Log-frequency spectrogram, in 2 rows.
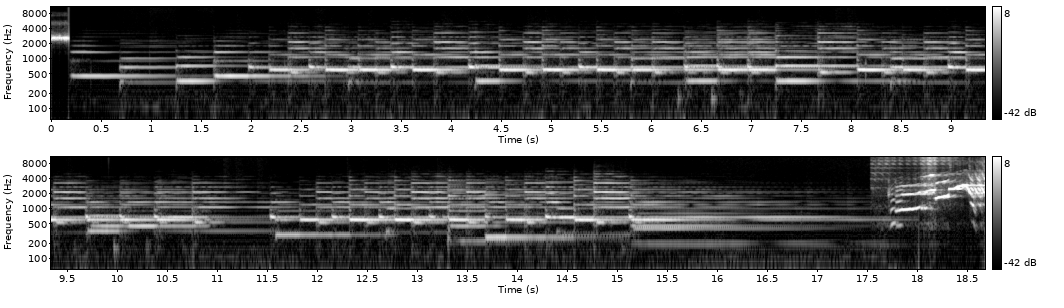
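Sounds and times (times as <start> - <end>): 
piano: 0.2 - 18.0
eagle cry: 17.6 - 18.6.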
